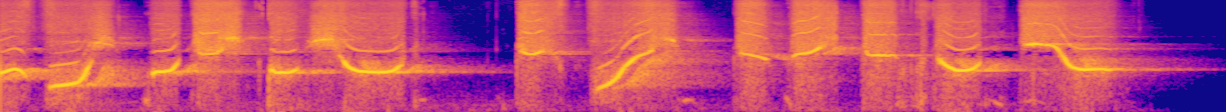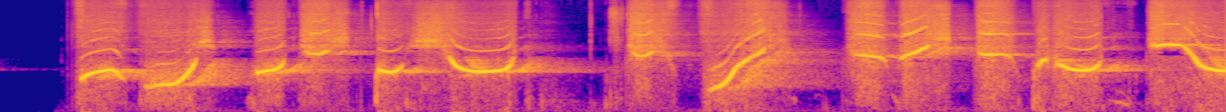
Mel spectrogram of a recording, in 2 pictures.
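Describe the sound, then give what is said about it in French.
A person whistles loud, clear notes, sliding and swooping in quick phrases, pausing briefly midway before continuing, with no talking; a whistle from La Gomera in the Canary Islands. “Et je vais m'entraîner à siffler très bientôt.”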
